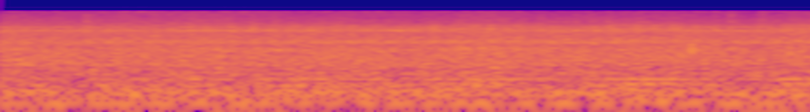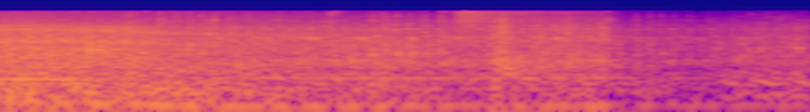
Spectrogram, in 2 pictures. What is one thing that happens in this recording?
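A heavy truck engine rumbles and strains.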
